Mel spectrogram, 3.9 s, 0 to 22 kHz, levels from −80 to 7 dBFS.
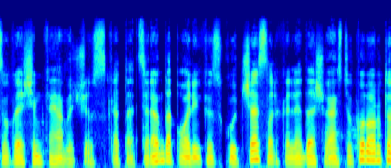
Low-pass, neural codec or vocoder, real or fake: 14.4 kHz; codec, 32 kHz, 1.9 kbps, SNAC; fake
